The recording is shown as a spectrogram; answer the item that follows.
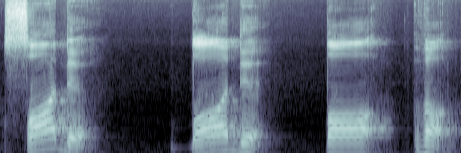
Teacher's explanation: lidah itu naik sampai melekat ke langit-langit dan aliran udara bukan cuma terlempar ke langit-langit tapi terkurung di antara langit-langit dan lidah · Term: huruf itbaq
